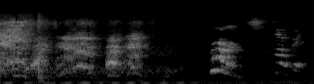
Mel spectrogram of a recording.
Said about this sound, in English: We heard the birds going, ah!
